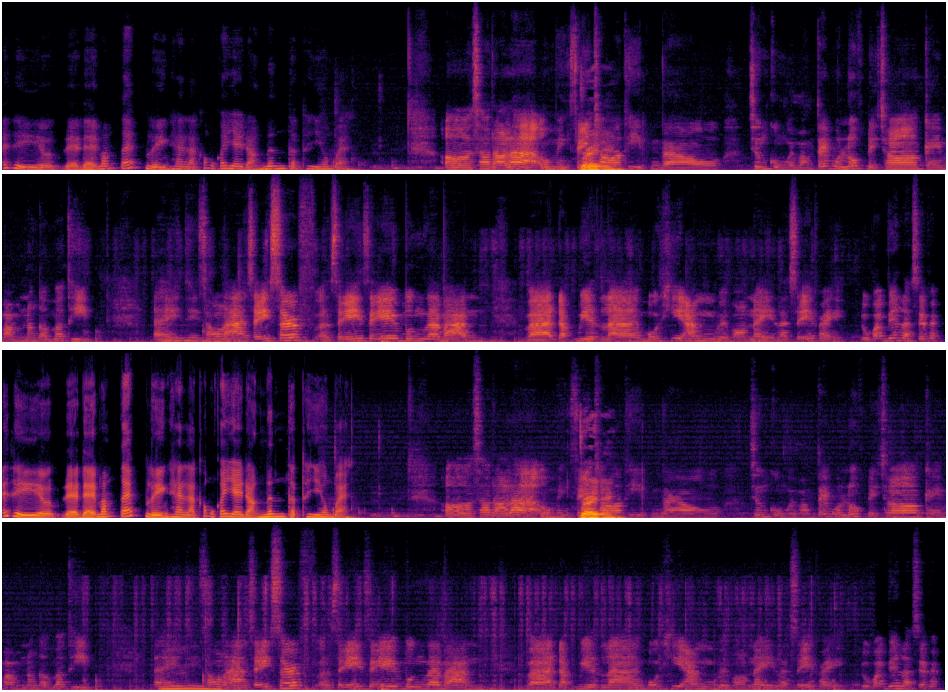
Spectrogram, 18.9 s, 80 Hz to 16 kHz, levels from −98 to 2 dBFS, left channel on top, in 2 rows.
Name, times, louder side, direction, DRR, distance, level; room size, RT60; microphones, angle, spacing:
voice 1, 0.0-3.5 11.0-11.7, right 9 dB, 90° right, 0.3 m, -32 dB
sound 1, 3.2-18.1, right 3 dB, 35° right, 0.6 m, -36 dB
voice 2, 4.1-10.3 10.5-18.8, left 4 dB, 40° left, 0.7 m, -40 dB
3.2 x 2.2 x 3.3 m
head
